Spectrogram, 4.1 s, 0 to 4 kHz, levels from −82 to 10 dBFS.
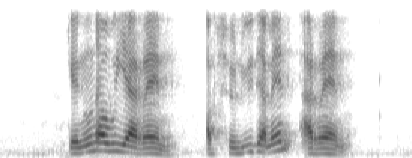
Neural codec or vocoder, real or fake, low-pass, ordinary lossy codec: codec, 16 kHz, 8 kbps, FunCodec, trained on Chinese and English, 25 frames a second; fake; 3.6 kHz; AAC, 32 kbps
